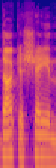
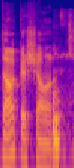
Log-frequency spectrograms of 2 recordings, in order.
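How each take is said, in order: First: The title is said with an American vowel. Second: The title is said with a German-like vowel.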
